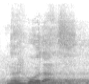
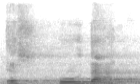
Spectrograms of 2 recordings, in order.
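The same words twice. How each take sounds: First: "Judas" said in full with a clear final s; "Judas" pronounced JU-das with the s. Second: "Judá" slow with the stress on the final á and no s; "Judá" pronounced ju-DÁ, no s. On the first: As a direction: stress the first syllable of "Judas" and sound the s. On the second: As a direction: drag out "Judá", stressing the last syllable. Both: Shown as a demonstration. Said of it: "tiene un acento en la A y le falta la S".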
